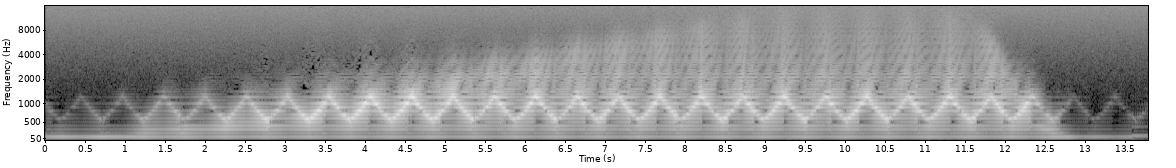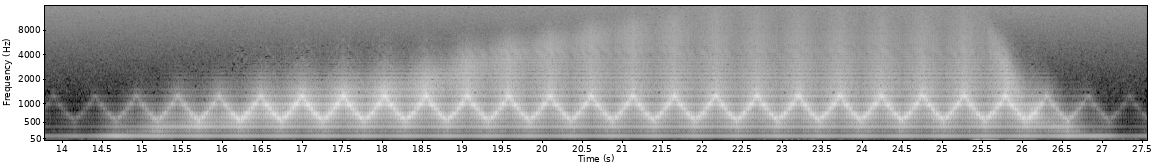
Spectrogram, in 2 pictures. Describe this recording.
This is two fast filter sweep sounds using WASP filter and an analog bit crusher. One at note C2 and the other at B2 (sort of).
